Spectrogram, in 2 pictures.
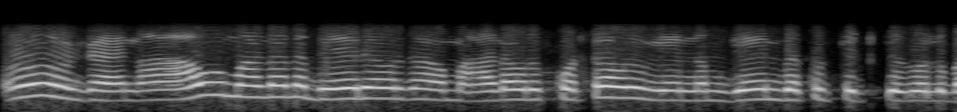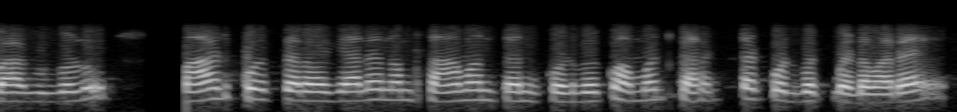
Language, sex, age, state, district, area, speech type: Kannada, female, 60+, Karnataka, Mandya, rural, conversation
